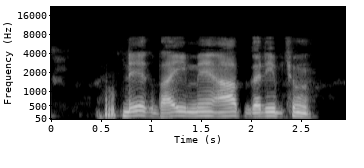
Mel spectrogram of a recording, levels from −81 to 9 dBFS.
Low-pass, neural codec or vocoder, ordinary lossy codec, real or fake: 7.2 kHz; codec, 16 kHz, 2 kbps, X-Codec, WavLM features, trained on Multilingual LibriSpeech; Opus, 64 kbps; fake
